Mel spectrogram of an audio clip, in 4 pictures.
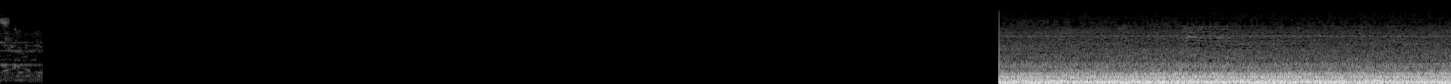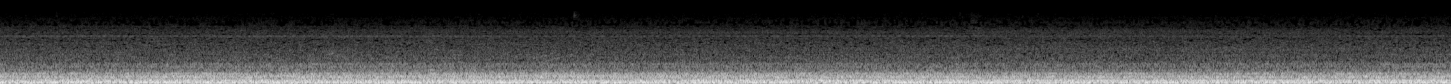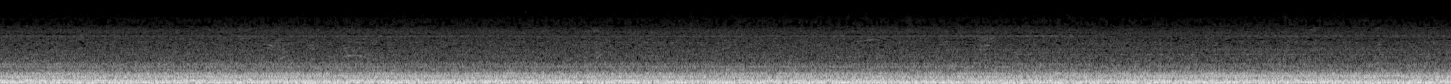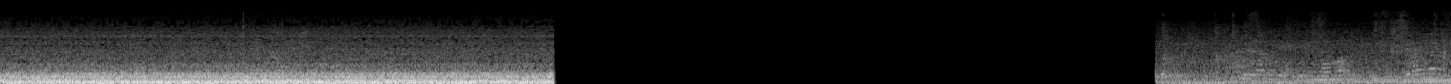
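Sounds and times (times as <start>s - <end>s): jet airliner cabin roar: 10.0s - 49.1s, 55.1s - 58.0s.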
